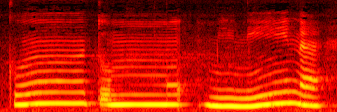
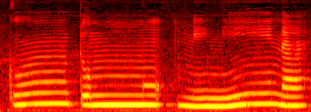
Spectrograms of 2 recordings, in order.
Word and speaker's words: kuntum mukminina: Harusnya kan dibacanya kuntum mukminina. Nah, ini seringki dibaca kuntum mukminina. Jadi gunahnya itu belum panjang gitu, belum ee belum lama. Kuntum mukminina ya. belum ee durasinya belum panjang karena mim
